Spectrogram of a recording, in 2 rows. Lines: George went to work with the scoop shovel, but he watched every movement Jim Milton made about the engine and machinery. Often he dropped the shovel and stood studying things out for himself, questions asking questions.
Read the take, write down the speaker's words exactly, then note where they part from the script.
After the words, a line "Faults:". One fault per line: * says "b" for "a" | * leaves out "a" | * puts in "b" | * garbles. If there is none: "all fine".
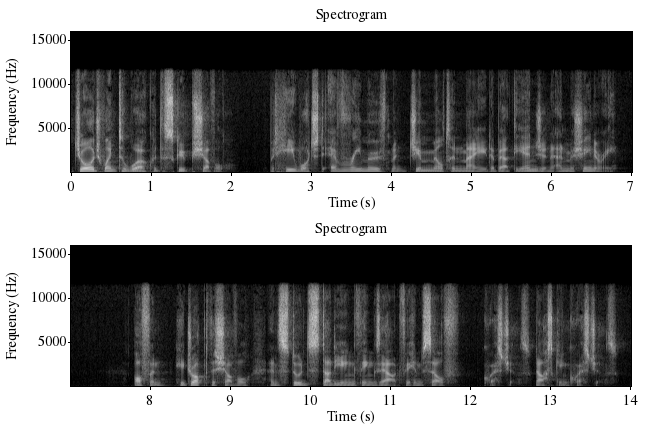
George went to work with the scoop shovel, but he watched every movement Jim Milton made about the engine and machinery. Often he dropped the shovel and stood studying things out for himself, questions asking questions.
Faults:
all fine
